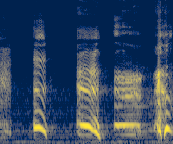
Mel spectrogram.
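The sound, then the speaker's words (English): A person gives a few small, throaty coughs and throat-clearing grunts, four short voiced bursts with brief pauses between, acted out as a deliberate imitation of coughing during a video call meeting with a coworker. “Maybe it was something I ate or whatever, and I, I, I had to cough a little.”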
